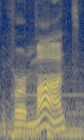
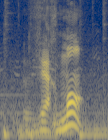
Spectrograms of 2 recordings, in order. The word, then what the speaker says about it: Vermont: That's why we say "Vermont" instead of "verRRRRmon" and "Maine" instead of "mennnne".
